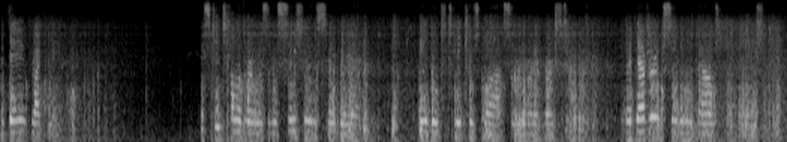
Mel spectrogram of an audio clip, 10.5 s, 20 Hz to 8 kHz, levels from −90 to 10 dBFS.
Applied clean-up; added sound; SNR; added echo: neural mask model RNNoise.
